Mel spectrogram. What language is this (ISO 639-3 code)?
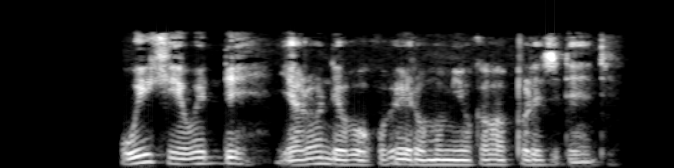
lug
